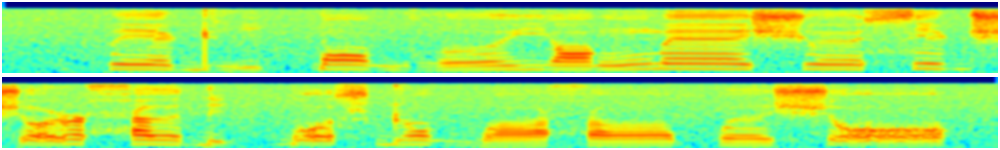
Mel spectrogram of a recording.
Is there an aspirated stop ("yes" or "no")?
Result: no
